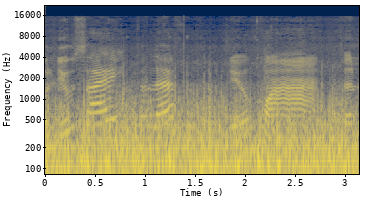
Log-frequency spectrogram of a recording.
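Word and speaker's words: ขวา: One good way to remember how do you say kwa is you remember frogs. So kwa, kwa, kwa. So liu kwa. Yes. So liu sai turn left, liu kwa turn right.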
